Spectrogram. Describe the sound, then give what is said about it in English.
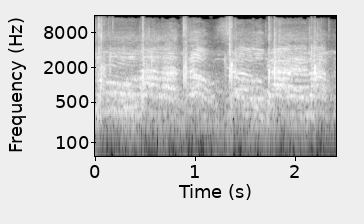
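A large crowd of Brazilians marching through an upper-class neighborhood in Rio de Janeiro chants "Lula, thief, your place is in jail" in a loud, dense roar of voices, with rhythmic shouted syllables pulsing steadily through the whole stretch. “A mass of Brazilians weave through an upper-class neighborhood in Rio de Janeiro chanting, Lula, thief, your place is in jail.”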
